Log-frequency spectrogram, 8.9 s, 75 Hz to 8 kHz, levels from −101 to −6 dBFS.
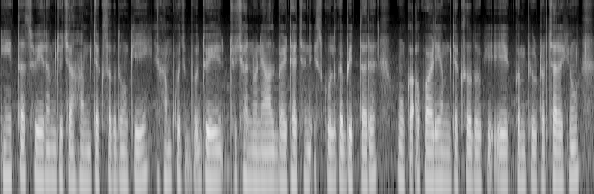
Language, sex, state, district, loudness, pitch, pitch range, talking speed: Hindi, male, Uttarakhand, Tehri Garhwal, -29 LUFS, 110 Hz, 105-115 Hz, 200 wpm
